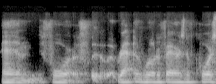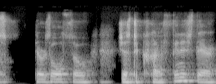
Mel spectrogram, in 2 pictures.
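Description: With a Dublin accent, a man speaks fairly slowly in a fairly low, somewhat breathy voice, keeping his intonation fairly even and leaving long, frequent pauses. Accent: Irish (Dublin). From Ireland, Dublin. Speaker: philosophy researcher. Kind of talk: interview. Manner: halting, many fillers and repeated words.

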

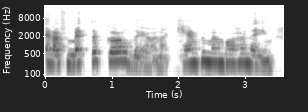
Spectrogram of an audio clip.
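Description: A woman with a German accent speaks at a fairly slow pace in a fairly high pitch, her bright, sharp tone and lively intonation captured on a very clean recording with a silent background. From Germany. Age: 40s. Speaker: cam model and content creator. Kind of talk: casual interview.

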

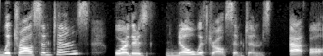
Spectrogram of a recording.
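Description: In a quiet background with a dry, close sound and no echo, a woman uses a normal speaking voice at a fairly high pitch and a moderate pace. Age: 30s. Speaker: holistic nutritionist and anxiety coach. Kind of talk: casual interview chat.

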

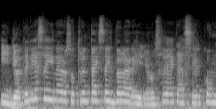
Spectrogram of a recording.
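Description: Over noticeable background noise, a woman talks at a very fast pace with lively intonation. Room echo is audible. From Puerto Rico, Trujillo Alto. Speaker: accountant and financial educator. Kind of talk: interview.

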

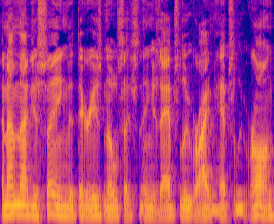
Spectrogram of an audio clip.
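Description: Speaking at a fairly quick pace, a man keeps his medium-pitched voice in a fairly even intonation. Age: 60s. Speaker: therapist. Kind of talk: solo podcast talk. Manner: hesitant, many filler words.

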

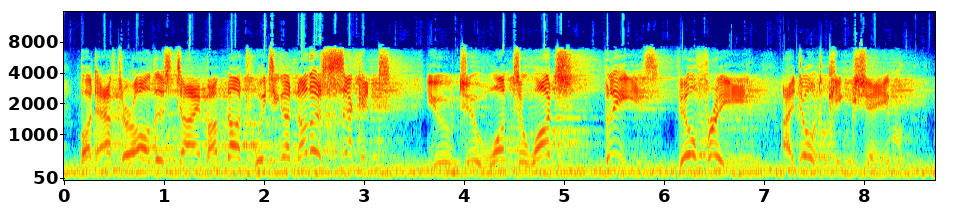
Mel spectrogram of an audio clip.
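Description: A pompous tone with ordinary pitch variation over background music. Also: man. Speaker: voice actor playing a pompous robot groom. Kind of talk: scripted audio drama, comedic character. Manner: pompous, formal, melodramatic.

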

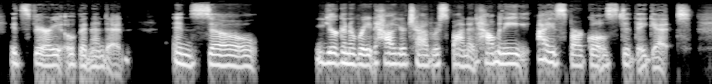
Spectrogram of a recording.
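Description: With an American accent, a woman talks at medium pitch with fairly even intonation. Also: moderate pace, dry, close sound with no echo. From US Midwest. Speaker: author and homeschool curriculum creator. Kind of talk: interview.

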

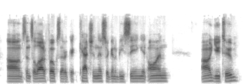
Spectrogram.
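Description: A raspy man's voice, fairly low in pitch, with a dry, close sound, no echo and a quiet background. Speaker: podcast host and YouTuber. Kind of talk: casual monologue. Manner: hesitant, many fillers.

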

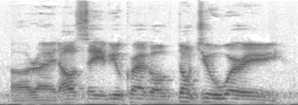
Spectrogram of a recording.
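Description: A man puts on a character voice, with clear background noise in the recording. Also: moderate pace. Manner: put-on, odd voice.

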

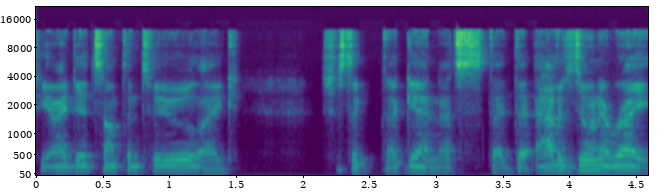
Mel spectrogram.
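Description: A man's plain, everyday voice at medium pitch with an American accent, fairly quick and with fairly even intonation, in a quiet background. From Pennsylvania, US. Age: 40s. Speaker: paintball company sales rep. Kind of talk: casual interview chat.

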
